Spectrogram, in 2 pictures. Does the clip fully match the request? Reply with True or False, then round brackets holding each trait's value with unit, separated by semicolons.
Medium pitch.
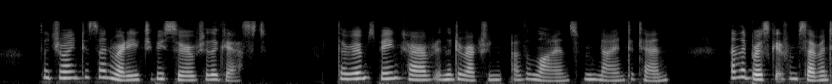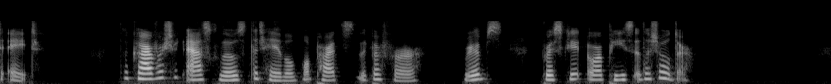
False (225 Hz)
